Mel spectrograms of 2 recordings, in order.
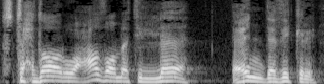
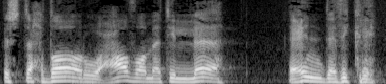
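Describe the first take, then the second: No difference in how they are said.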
